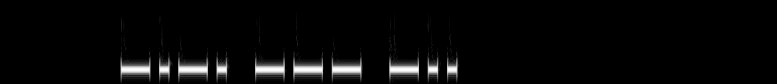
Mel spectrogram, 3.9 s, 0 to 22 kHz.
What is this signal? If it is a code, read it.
Morse code, heard as a keyed tone, about 25 wpm, 700 Hz. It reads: COD
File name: practice / 25wpm / Difficult Words with Hints - 25wpm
